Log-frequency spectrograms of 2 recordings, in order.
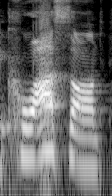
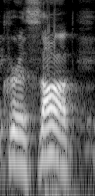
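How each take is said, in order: First: It is said with a French accent. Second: It is said with an English accent. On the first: The speaker calls it right. "like an authentic Frenchman" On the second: The speaker calls it wrong. "You're pronouncing it wrong if you say croissant"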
